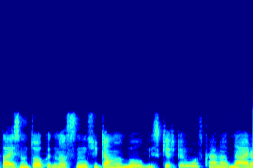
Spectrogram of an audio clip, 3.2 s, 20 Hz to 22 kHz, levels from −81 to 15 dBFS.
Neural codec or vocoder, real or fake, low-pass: codec, 16 kHz, 0.5 kbps, FunCodec, trained on LibriTTS, 25 frames a second; fake; 7.2 kHz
